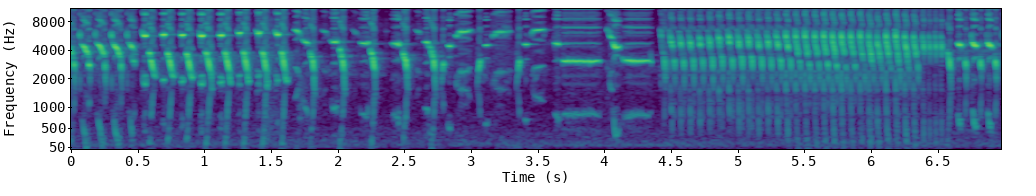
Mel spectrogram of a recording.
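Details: A canary that stays shy and hidden sings fast, varied trills: sharp descending chirps, then clicking rolls and a long buzzy high tour. The phrases change every second or two, with no other sounds.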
